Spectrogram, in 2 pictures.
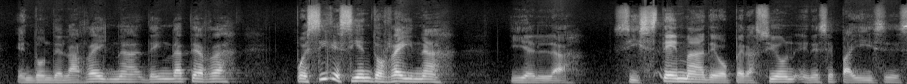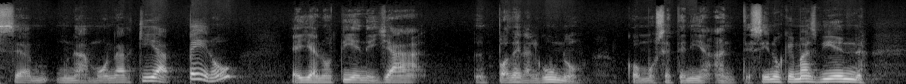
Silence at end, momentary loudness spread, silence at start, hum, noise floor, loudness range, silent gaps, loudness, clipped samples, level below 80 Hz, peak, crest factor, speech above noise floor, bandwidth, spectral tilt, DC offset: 0.25 s; 20 LU; 0.15 s; none; -47 dBFS; 12 LU; none; -16 LUFS; under 0.1%; -52 dBFS; 0 dBFS; 18 dB; 29 dB; over 20 kHz; -3 dB/octave; under 0.1%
